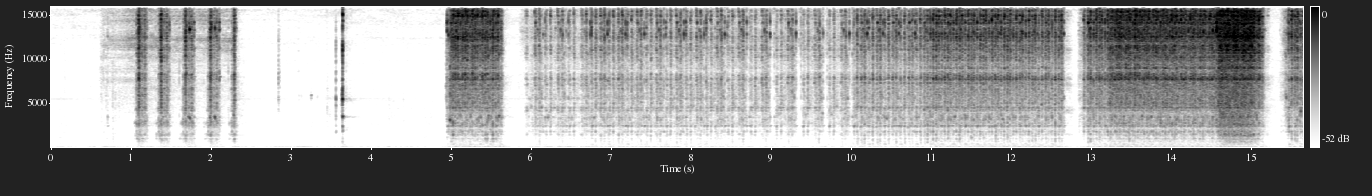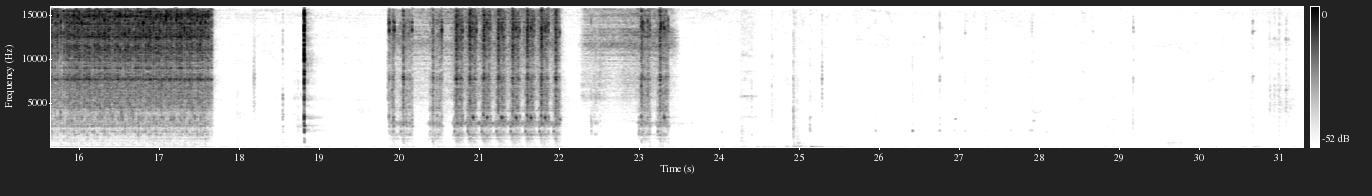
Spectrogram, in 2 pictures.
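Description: Accucraft Ruby live-steam locomotive chassis driven on compressed air through a hose: its cylinders exhaust in rapid chuffs with rushing air as the wheels spin. It runs in several bursts, the longest lasting about twelve seconds from about five seconds in. It is being test-run to judge the piston-valve timing.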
